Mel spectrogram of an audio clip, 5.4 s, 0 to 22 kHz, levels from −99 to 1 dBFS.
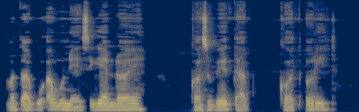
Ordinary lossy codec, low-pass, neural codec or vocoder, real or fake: none; none; none; real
